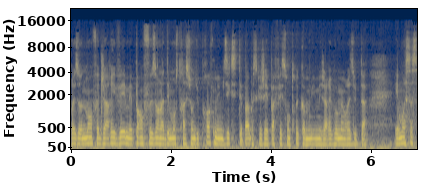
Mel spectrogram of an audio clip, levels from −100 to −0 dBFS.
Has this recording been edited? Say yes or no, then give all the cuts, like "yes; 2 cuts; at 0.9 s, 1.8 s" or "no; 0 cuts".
yes; 1 cut; at 3.6 s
